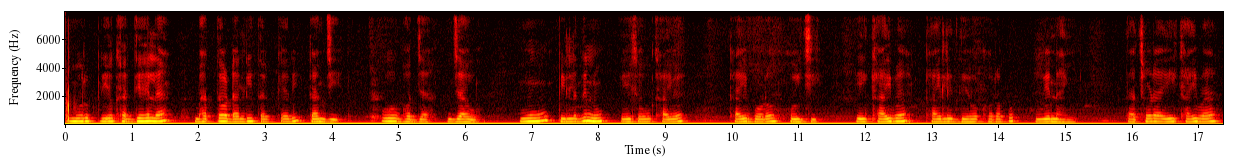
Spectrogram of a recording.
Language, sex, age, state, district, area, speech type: Odia, female, 45-60, Odisha, Ganjam, urban, spontaneous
